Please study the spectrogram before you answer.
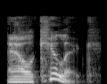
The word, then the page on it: alkylic: British English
